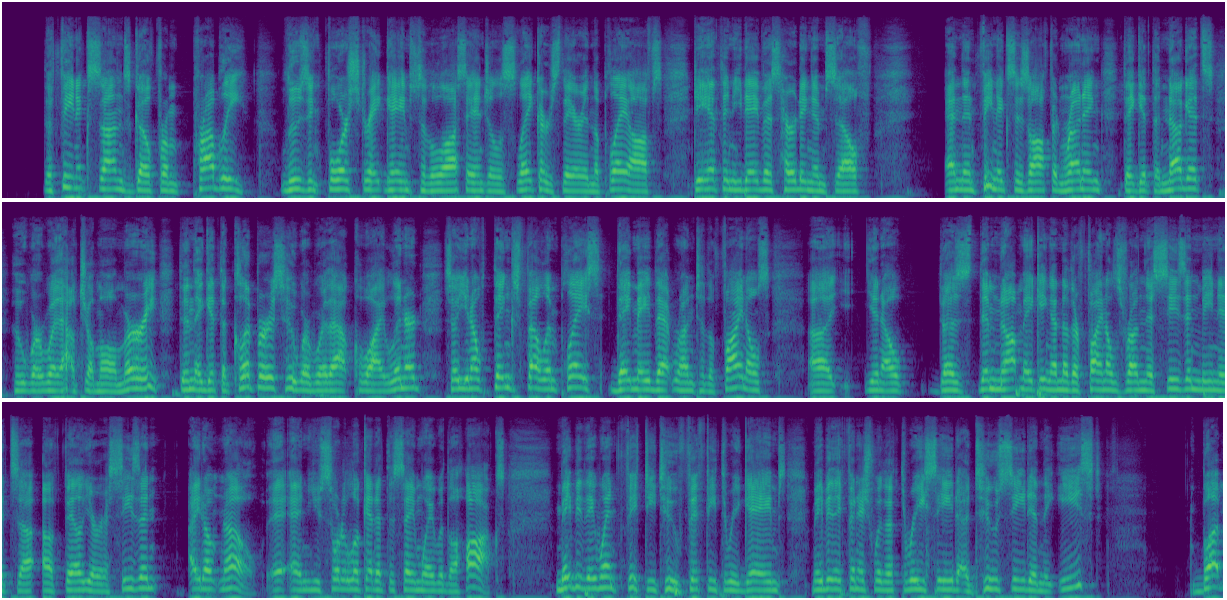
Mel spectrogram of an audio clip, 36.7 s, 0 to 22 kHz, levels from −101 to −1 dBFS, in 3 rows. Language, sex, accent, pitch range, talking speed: English, male, American, 155-185 Hz, 190 wpm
